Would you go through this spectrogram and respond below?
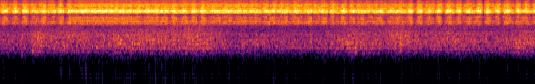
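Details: Chorus of cicadas in a natural setting, a steady shrill high-pitched drone with loose, irregular pulsing and a faint lower rushing hiss in the background.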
